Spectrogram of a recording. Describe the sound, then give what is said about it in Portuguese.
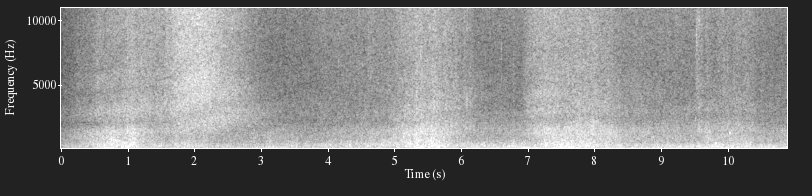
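Ocean waves break on the shore in slow, rolling surges, each swell rising into a broad hiss of foam and easing back, with a steady wash of surf in between and no voices. “Agora vamos fazer silêncio e pensar num mar bem bonito.”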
